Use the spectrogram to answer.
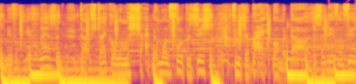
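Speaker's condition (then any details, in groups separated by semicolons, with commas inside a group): No condition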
